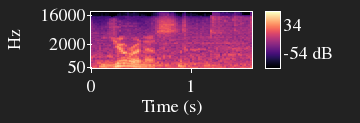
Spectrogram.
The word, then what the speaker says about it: Uranus: Yes, Uranus. Nate, Uranus. That's how you pronounce it.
